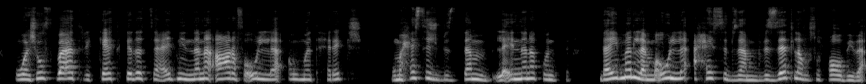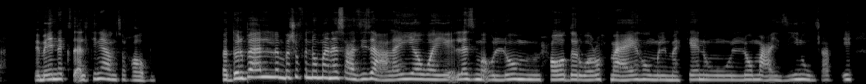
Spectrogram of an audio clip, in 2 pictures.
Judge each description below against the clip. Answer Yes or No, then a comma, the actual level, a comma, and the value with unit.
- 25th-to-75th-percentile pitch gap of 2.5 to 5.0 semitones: Yes, average, 3.7 semitones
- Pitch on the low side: No, high, 230 Hz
